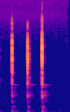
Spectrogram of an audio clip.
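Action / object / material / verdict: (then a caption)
tap / wooden desk / wood / none. A wooden desk is tapped three times, picked up by a contact mic attached to its surface. Each tap is a short, dry, bright knock with almost no ring, much like a wood block.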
